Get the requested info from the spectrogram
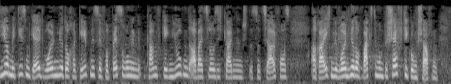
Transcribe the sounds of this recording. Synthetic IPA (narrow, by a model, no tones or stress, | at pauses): hiːɐmɪt̚d̥iːzəmɡɛltv̥ɔlənviːɐdɔχɛɐɡeːpnɪsəfɛɐbɛsəʁ̞ʊŋənkʰamfɡ̥eːɡŋ̩juːɡŋ̩tʔa̰ɐbaɪt͡sloːzɪçkʰaɪtɪnɪnsz̥ot͡sjaːlfɔ̃ːs | ʔɛɐʁaɪçn̩viːɐvɔlənɦiːɐɾɔχv̥akstʰuːmʊnt̚b̥əʃɛftɪɡʊŋʃa̰fn̩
